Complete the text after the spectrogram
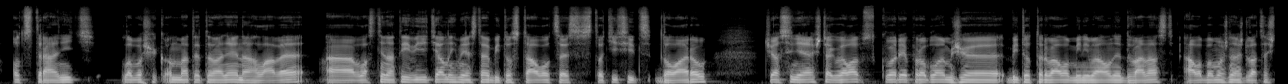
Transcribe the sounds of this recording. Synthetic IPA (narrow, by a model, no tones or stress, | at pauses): ʔɔt̪st̪ɾaːɲic | lɛbɔʃaɡɔ̰nmaːt̪ɛt̪ɔʋaɲɛajnaɦlaʋɛʔaʋlast̪ɲɛnat̪iːɣʋiɟicɛlniɣmɪɛst̪aɣbit̪ɔst̪aːlɔt͡sɛsːt̪ɔcisiːd͡zd̪ɔlaːɾɔʊ | t͡ʃɔasiɲɛaʃt̪aɡʋɛʎaskʊɔɾjɛpɾɔblɛːmʒɛbit̪ɔt̪r̩ʋalɔminimaːlɲɛd̪ʋanaːscʔa̰lɛbɔmɔʒnɔaʒd̪ʋat͡sac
